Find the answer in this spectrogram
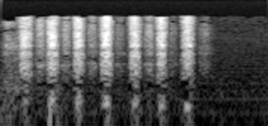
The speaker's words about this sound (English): Okay. Puppy sounds. Yeah, I'll scratch your belly too, Agnes.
